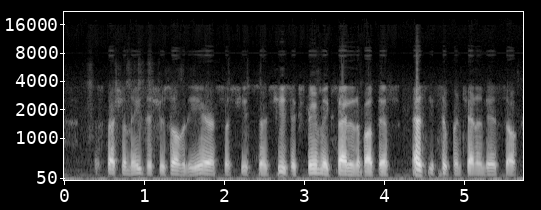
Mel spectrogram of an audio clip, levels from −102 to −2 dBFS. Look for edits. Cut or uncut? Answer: cut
